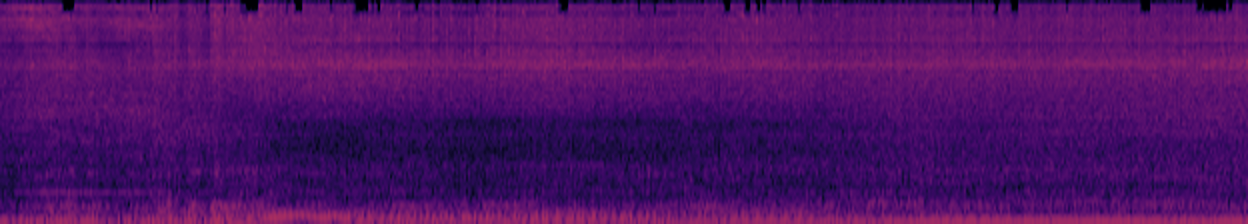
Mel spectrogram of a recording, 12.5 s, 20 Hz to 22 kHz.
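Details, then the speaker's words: Freshly rebuilt LS V8 in a Jeep, with a new Comp cam and Holley fuel injection, not yet tuned for the cam. On first fire, warming from a cold start, it holds a deep, even fast idle near 2000 rpm to seat the rings. Oil pressure good. "She's alive. Running the RPMs up. Trying to keep it about two grand to help seat the rings right now."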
